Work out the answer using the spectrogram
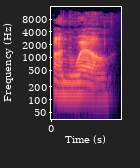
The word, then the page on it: unwell: American English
